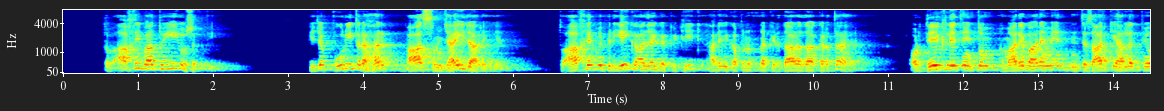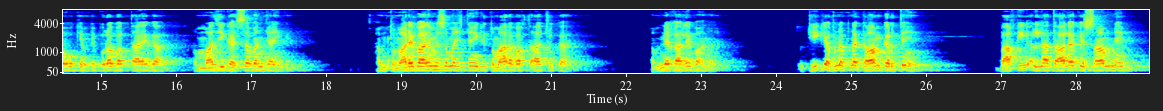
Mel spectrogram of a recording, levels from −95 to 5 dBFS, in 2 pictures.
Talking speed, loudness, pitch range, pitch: 195 wpm, -20 LUFS, 145-185 Hz, 165 Hz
